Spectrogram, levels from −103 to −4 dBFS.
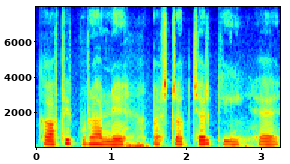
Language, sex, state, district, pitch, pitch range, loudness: Hindi, female, Bihar, Patna, 185 Hz, 170-195 Hz, -20 LUFS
